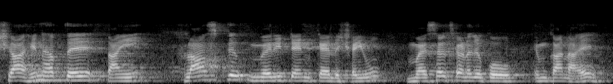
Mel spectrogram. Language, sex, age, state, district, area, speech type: Sindhi, male, 60+, Madhya Pradesh, Katni, urban, read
